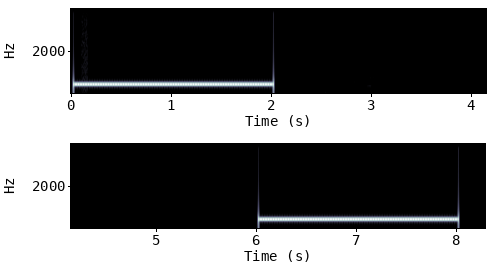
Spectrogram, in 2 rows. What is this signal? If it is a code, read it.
Ringback tone (North America), 440 + 480 Hz.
